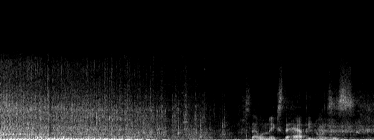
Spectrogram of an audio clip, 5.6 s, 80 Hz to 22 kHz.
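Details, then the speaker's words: 1928 Harley-Davidson factory hill climber, one-kick start: loud lumpy firing about four beats a second, then settling to steady low run; healthy, normal running. "Now this thing makes absolutely awesome noise for a bike of this age to produce the power that it does, and really pretty impressive."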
